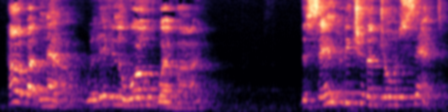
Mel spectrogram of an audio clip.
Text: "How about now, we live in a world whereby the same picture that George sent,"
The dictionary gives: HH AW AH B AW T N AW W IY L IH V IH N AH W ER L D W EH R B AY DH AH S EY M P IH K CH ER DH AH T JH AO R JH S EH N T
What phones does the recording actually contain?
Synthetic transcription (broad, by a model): HH AW AH B AW T N AW W IY L IH V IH N AH W ER L D W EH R B AY DH AH S EY M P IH K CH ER DH AH T JH AO R JH S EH N T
